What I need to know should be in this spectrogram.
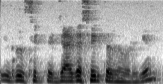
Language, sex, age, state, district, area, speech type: Kannada, male, 60+, Karnataka, Koppal, rural, spontaneous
